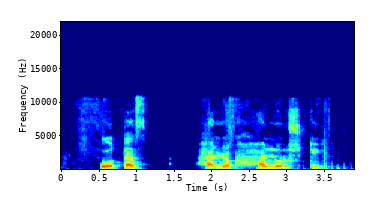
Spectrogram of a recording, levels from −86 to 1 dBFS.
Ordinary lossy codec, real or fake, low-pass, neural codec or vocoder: MP3, 96 kbps; fake; 10.8 kHz; vocoder, 44.1 kHz, 128 mel bands, Pupu-Vocoder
